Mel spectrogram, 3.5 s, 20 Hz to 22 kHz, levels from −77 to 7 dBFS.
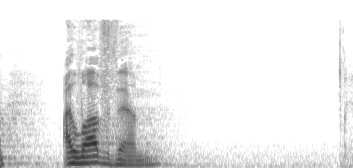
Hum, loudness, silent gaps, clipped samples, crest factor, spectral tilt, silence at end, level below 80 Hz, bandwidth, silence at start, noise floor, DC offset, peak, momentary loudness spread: none; -16 LUFS; none; under 0.1%; 20 dB; -6.5 dB/octave; 1.95 s; -52 dBFS; 14 kHz; 0 s; -59 dBFS; under 0.1%; 0 dBFS; 20 LU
